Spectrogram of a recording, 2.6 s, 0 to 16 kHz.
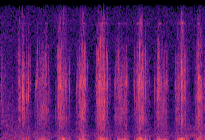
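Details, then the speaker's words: Losi Lasernut U4 4WD RC car rebuilt differential, hand-turned dry with doubled shims and no oil yet: gritty clicking bursts about four times a second, a bit stiff but no binding or jamming; turns acceptably before 20K oil fill. "it's got a bit of a um it's not the smooth as stiff but I'd rather have shims in there than no shims"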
